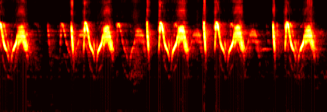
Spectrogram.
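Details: Brown prinia (ciblek gunung) song used to coax other kept birds into singing: rapid series of bright, high whistled notes that swoop up and down, given in quick bursts of about four notes with short gaps, with faint low hum behind.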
